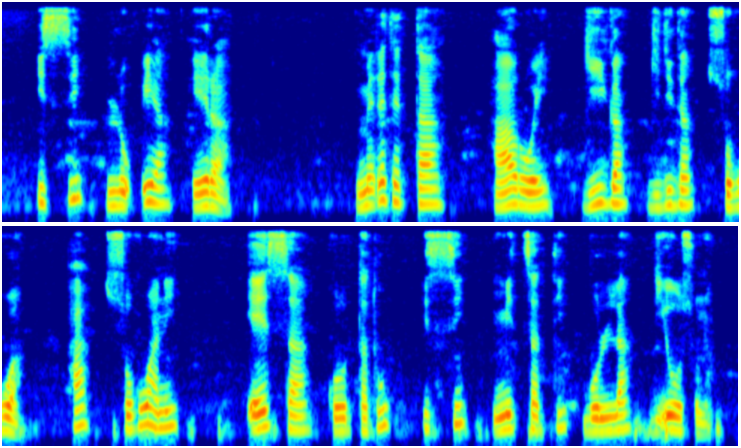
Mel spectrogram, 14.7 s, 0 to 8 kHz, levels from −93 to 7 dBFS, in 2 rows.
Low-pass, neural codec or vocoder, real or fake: 7.2 kHz; none; real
